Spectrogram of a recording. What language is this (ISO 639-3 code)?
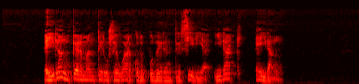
glg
